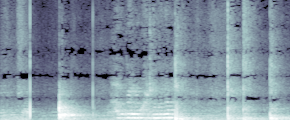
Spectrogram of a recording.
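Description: Sharp knocks of a cricket bat and ball in an indoor game, about six in all, the loudest just under a second in, with children's voices in between.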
